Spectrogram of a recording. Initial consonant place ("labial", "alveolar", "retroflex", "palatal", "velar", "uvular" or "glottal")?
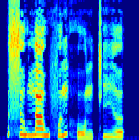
alveolar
